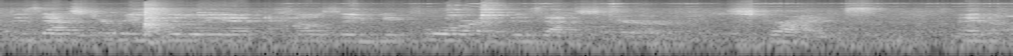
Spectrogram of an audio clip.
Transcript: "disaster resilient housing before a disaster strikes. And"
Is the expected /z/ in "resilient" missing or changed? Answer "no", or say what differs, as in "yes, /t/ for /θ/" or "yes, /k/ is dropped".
no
